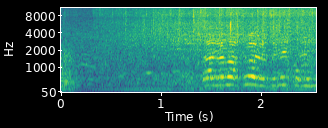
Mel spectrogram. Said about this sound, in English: In Quintay's tiny harbour, fishermen hose down their boats and gut their catch.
